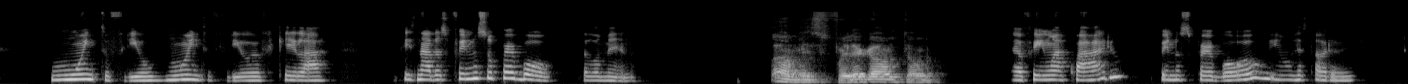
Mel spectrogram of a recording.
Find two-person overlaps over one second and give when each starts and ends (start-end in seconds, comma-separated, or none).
none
